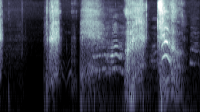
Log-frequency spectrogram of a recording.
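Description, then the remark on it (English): A person makes a deliberate sneeze on request, a series of sharp, breathy bursts over a few seconds, fairly loud, with no talking. “Try the sneeze. Try the sneeze.”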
